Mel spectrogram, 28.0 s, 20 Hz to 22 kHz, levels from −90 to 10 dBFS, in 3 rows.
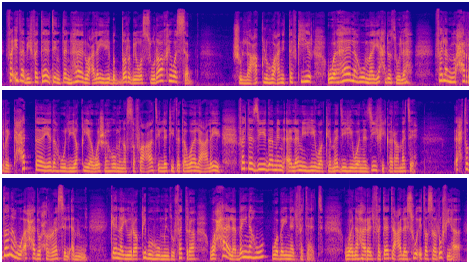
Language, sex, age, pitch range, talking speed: Arabic, female, 40-59, 170-230 Hz, 105 wpm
